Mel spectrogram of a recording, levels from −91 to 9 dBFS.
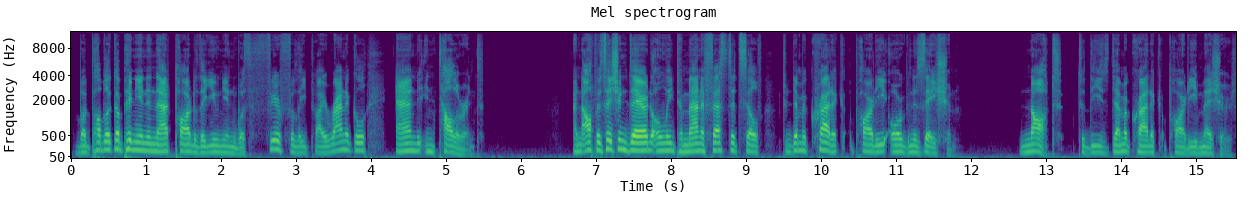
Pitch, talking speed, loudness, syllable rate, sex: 140 Hz, 115 wpm, -20 LUFS, 5.3 syllables/s, male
